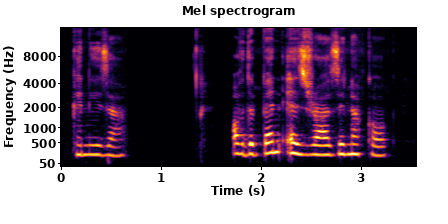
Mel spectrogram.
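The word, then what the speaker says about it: Geniza: In 1896, a huge collection of medieval Jewish documents was discovered in a sealed room, Janiza, pronounced Ganiza, of the Ben Ezra synagogue in Fustat.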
